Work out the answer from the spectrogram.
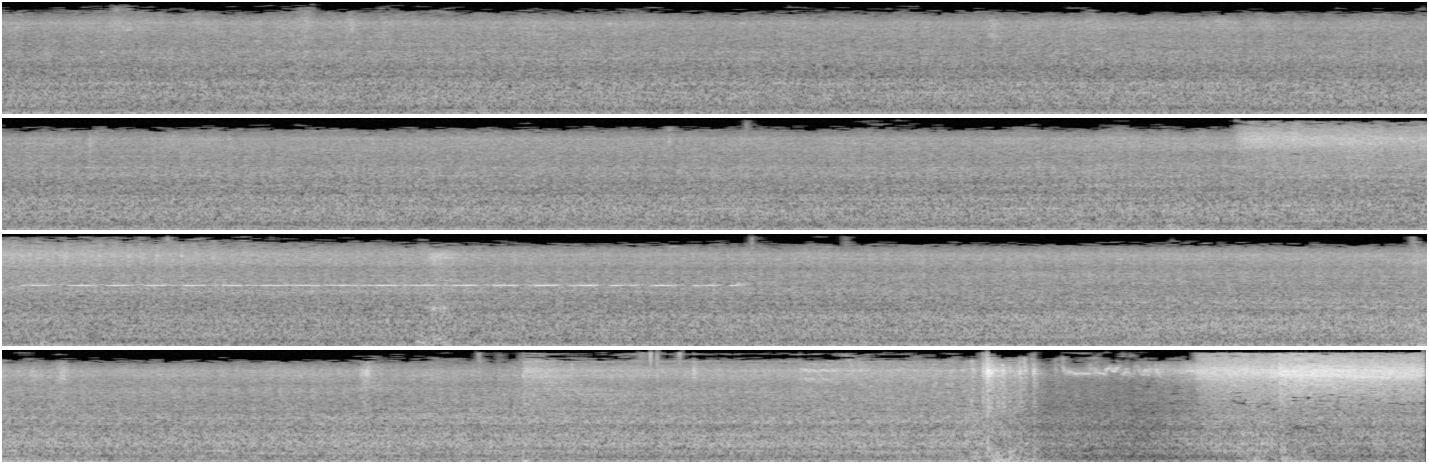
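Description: Diesel multiple-unit train running, heard from inside the carriage: a steady low engine hum and rumble. Midway a rapid run of short high beeps lasts about three and a half seconds. Near the end the rumble briefly drops and a burst of hiss follows.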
